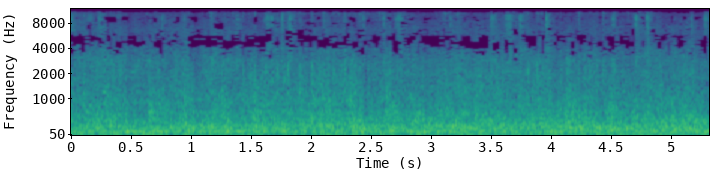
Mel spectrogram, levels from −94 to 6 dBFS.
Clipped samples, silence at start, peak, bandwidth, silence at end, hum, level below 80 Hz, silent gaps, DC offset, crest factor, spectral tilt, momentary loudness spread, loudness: under 0.1%; 0 s; -10 dBFS; 11.5 kHz; 0 s; none; -34 dBFS; none; under 0.1%; 12 dB; -6.5 dB/octave; 1 LU; -23 LUFS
